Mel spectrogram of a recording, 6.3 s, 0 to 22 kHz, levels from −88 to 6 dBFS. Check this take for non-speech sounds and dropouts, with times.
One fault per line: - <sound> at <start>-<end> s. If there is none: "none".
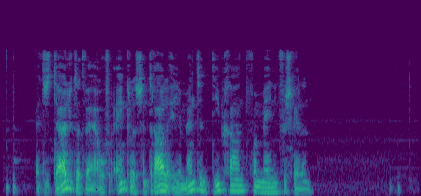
none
